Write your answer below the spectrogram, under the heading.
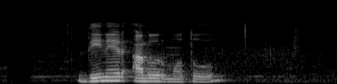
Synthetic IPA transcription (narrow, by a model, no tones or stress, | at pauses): d̪ineɾaloɾmɔt̪o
